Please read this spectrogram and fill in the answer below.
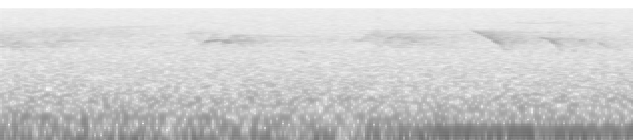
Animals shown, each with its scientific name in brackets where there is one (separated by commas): Black-capped Chickadee (Poecile atricapillus), Black-throated Blue Warbler (Setophaga caerulescens), Red-eyed Vireo (Vireo olivaceus)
